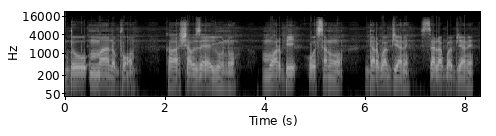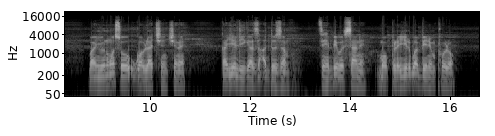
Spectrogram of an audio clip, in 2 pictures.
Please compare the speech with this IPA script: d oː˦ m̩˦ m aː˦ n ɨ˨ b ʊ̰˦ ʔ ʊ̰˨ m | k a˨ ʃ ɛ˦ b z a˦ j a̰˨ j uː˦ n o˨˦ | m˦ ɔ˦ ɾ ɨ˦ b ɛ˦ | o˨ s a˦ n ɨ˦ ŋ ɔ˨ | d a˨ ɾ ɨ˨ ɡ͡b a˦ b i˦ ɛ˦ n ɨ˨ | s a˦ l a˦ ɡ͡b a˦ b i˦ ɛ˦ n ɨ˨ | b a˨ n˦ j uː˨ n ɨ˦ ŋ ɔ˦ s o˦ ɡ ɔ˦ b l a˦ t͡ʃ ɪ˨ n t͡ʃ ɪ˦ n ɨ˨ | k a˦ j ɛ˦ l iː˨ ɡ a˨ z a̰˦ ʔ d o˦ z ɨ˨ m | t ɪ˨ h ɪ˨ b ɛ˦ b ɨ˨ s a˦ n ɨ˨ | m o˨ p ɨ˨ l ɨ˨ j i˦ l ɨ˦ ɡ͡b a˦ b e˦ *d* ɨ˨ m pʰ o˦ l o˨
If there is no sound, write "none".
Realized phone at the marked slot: n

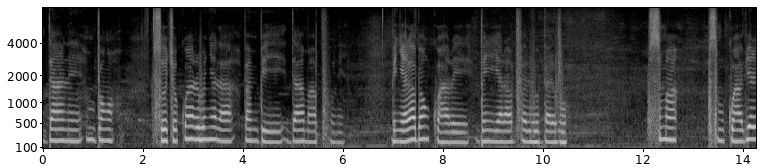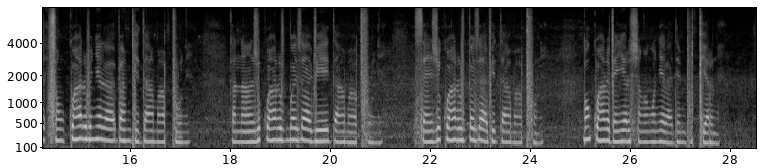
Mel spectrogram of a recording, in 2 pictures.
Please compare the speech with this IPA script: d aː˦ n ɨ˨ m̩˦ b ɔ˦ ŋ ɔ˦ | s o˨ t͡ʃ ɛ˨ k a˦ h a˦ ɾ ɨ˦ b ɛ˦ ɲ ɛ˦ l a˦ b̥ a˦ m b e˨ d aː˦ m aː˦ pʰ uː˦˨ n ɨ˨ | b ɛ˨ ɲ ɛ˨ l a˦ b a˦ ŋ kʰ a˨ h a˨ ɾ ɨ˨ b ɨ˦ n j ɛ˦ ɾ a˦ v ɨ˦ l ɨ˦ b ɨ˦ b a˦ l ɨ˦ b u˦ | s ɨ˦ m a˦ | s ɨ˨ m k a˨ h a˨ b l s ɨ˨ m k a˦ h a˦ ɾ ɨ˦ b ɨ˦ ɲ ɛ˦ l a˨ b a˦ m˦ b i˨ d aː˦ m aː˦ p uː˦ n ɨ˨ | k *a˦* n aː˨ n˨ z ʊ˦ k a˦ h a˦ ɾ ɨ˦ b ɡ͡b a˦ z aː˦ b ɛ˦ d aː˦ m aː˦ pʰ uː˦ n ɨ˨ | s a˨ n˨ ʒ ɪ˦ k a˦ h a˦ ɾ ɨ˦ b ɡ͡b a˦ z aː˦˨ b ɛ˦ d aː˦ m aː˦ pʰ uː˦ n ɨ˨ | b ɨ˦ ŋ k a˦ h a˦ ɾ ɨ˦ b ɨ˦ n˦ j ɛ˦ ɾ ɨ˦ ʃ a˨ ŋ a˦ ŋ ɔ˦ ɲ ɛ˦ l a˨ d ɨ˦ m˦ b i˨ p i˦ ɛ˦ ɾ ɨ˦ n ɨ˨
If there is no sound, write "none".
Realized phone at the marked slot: a˨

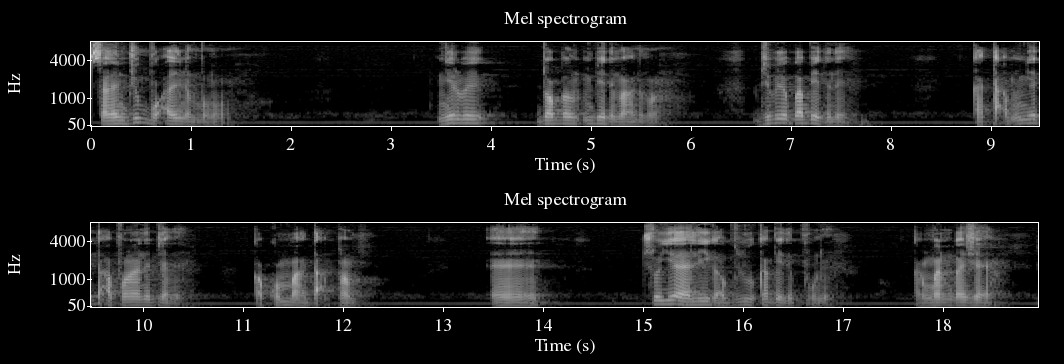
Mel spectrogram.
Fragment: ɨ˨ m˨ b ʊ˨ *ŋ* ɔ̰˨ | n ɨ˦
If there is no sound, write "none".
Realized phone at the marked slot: ŋ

